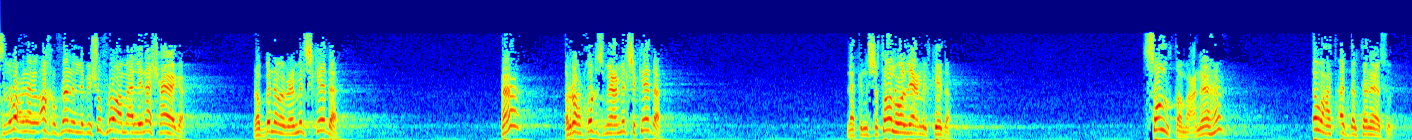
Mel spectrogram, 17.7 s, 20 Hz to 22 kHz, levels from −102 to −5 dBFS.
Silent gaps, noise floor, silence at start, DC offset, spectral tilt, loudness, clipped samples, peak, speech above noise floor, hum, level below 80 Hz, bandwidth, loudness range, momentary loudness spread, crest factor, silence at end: none; -64 dBFS; 0 s; under 0.1%; -3.5 dB/octave; -23 LUFS; under 0.1%; -6 dBFS; 42 dB; none; -46 dBFS; 8.4 kHz; 5 LU; 10 LU; 20 dB; 0.2 s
